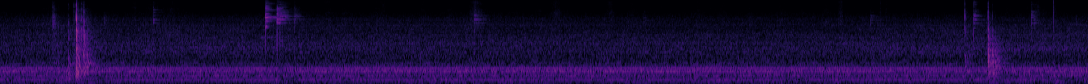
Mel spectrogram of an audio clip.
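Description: A few light clicks of wax crayons being set down on and picked up from a wooden table, the loudest about a second in and another just before the end. A steady low hum runs underneath.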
